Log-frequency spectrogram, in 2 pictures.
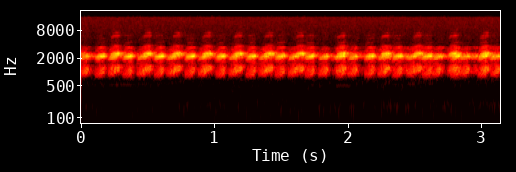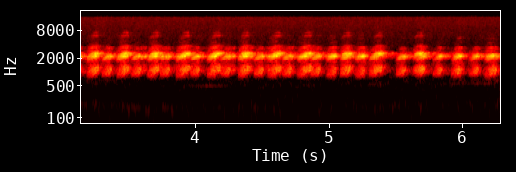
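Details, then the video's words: Tree frogs singing at night in a forest pond in north-east Italy in mid-April; a dense chorus of rapid, nasal, pulsed croaks repeated many times per second, overlapping without pause, with no other clear sounds. "relaxing forest pond by night with singing tree frogs"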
